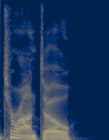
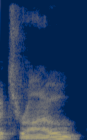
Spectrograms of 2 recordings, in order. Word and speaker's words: Toronto: It depends. Basically, we drop the last T. So you will sort of do a bit more of a Toronto, where you're not adding sort of the last T into the mix.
